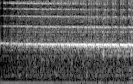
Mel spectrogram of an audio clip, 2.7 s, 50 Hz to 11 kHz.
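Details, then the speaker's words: Grease on a lubricity test machine at about 40–45 lb load: a sustained high squeal with rough chatter as the load builds. The lubricant film breaks down, causing galling, and the parts bind up. "so at that point now i've had chatter i'm getting galling and it actually bound up at that 40 45 pounds of pressure"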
